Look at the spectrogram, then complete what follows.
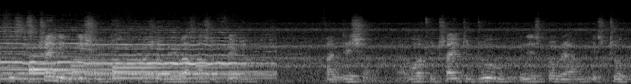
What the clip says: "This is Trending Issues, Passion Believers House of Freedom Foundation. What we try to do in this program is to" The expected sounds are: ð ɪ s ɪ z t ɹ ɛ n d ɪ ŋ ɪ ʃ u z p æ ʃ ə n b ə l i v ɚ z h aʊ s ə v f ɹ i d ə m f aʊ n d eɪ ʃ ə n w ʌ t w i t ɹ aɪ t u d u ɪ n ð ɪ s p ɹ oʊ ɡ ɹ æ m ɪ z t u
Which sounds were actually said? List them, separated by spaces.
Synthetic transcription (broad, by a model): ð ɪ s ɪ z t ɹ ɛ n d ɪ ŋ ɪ ʃ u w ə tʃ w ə i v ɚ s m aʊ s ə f i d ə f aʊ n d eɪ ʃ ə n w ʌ t w i t ɹ aɪ t u d u ɪ n ð ɪ s p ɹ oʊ ɡ ɹ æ m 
